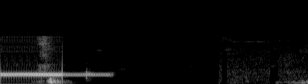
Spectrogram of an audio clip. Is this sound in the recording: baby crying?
no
